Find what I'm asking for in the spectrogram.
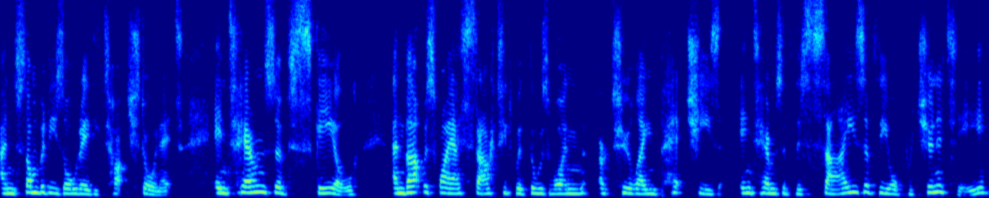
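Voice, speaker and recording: In a Scottish accent, a woman speaks at a moderate pace and medium pitch, somewhat breathy, with ordinary pitch variation. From Scotland, Glasgow. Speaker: chemist and company founder. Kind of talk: panel discussion.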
